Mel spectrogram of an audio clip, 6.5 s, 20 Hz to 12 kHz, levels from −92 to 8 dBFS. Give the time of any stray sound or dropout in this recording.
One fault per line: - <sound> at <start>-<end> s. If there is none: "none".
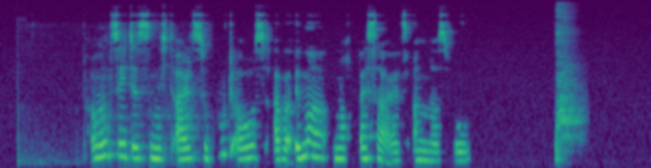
- bark at 5.5-5.9 s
